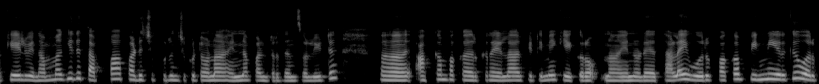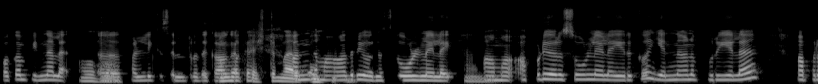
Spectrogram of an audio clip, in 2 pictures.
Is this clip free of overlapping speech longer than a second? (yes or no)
yes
